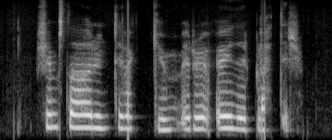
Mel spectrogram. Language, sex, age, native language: Icelandic, female, 12, Icelandic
